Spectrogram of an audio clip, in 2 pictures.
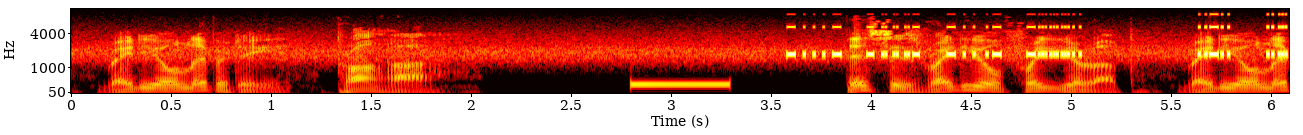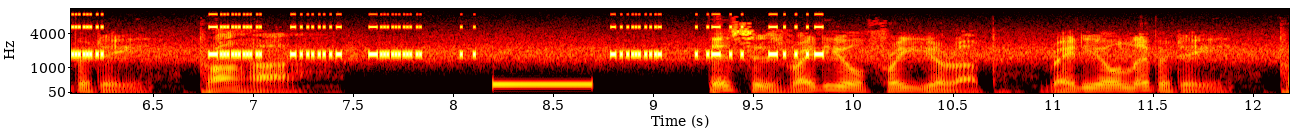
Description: Hellschreiber (Feld-Hell, 122.5 baud), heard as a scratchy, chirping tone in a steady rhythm, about 1750 Hz. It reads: NAME IS BOB, QTH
